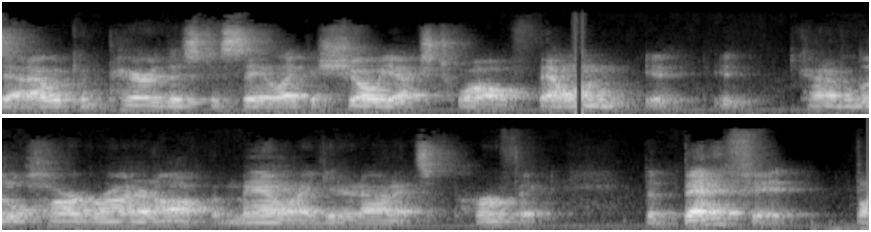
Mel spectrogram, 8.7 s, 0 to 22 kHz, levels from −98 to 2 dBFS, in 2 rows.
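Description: A gap at a join of encoded pieces occurs from 2.88 to 2.91 s, a break of about 36 ms in otherwise continuous sound, after which the audio resumes where it left off. The sound was encoded in separate pieces, apparently about 6 s long, and joined without trimming. The start-up delay of one encoder run and the padding of the previous piece's last frame were left in place, so they appear as a short silent hole whose edges the codec softens.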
